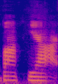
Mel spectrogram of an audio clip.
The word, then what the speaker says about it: Basquiat: Basquiat? What, you put it in a basket? Is that what you said? – You work at this museum and you don't even know how to pronounce it? Jean-Michel Basquiat.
